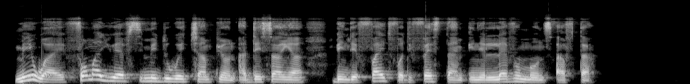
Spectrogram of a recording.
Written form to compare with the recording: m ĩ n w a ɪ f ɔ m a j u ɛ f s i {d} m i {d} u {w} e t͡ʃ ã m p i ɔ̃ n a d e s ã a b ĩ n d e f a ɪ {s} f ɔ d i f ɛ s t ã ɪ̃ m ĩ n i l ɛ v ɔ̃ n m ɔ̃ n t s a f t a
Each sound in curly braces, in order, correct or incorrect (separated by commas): incorrect, correct, correct, incorrect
